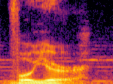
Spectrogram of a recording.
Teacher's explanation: I have never heard someone pronounce it voyeur with the emphasis on the second syllable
